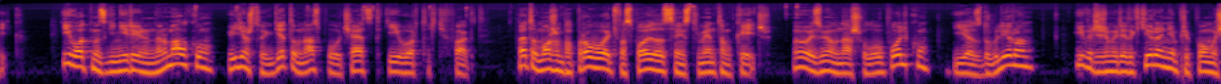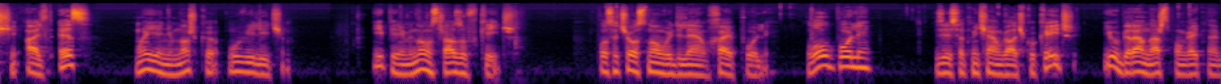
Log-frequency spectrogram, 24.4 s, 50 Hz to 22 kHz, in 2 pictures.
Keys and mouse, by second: 2.0 middle click, 3.0 middle click, 4.3 middle click, 9.7 shift+d, 10.5 Tab, 12.4 alt+s, 15.6 Tab, 15.6 F2, 17.2 Return, 18.2 click, 21.9 click.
